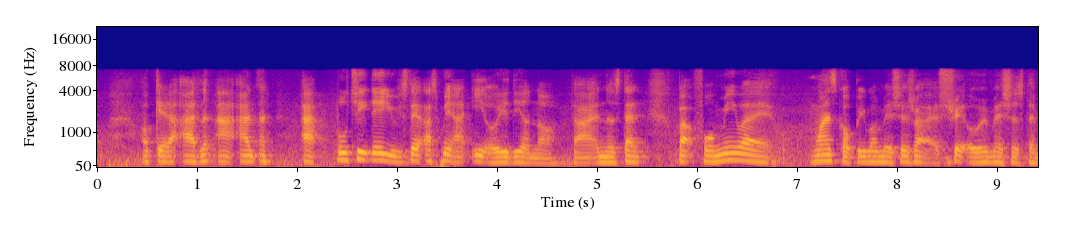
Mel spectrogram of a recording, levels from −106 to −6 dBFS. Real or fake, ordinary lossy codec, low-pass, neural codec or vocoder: fake; none; 7.2 kHz; codec, 16 kHz, 1 kbps, X-Codec, WavLM features, trained on Multilingual LibriSpeech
